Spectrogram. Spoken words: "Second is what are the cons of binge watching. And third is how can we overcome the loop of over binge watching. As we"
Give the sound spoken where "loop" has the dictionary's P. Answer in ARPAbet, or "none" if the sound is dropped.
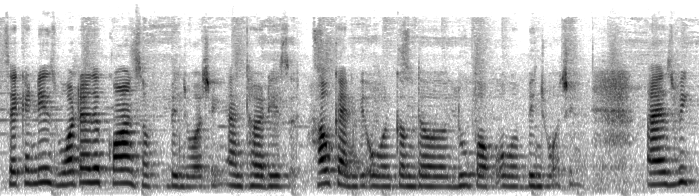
P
